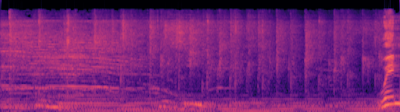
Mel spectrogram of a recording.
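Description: Electronic keyboard playing soft, held chords with long sustained notes.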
